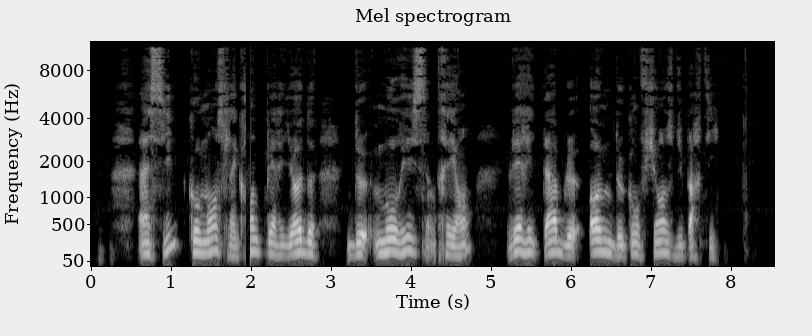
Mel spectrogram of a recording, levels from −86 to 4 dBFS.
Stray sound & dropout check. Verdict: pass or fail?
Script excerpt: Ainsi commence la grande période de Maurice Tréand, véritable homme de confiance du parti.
fail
